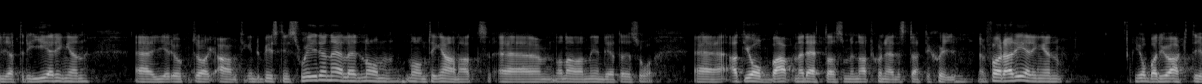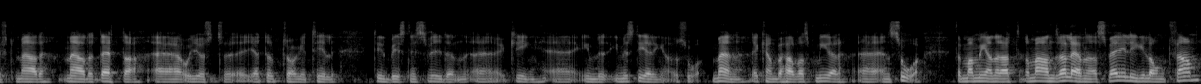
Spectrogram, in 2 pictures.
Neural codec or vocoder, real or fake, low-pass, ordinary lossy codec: codec, 16 kHz, 4.8 kbps, FACodec; fake; none; none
